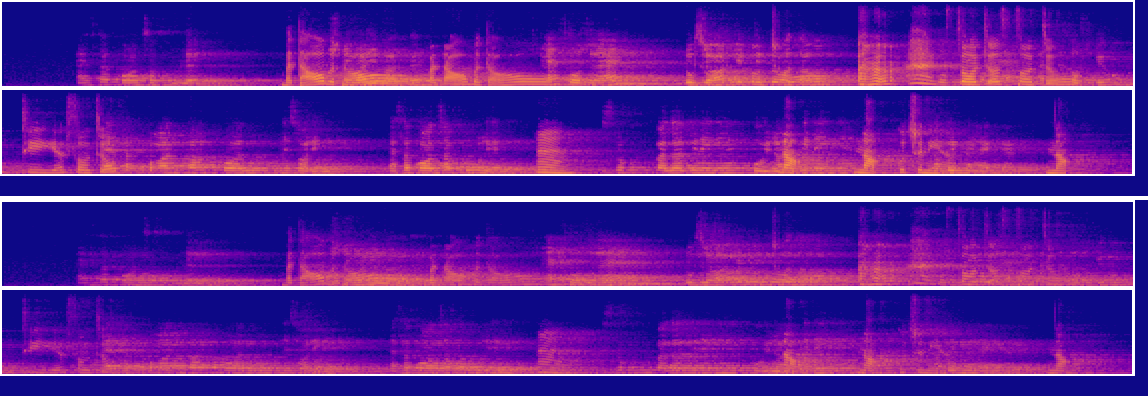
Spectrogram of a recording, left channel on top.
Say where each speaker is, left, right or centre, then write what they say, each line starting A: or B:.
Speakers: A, on the left; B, on the left.
A: ऐसा कौन सा फूल है
B: बताओ
A: सोचने
B: बताओ
A: वाली बात है
B: बताओ बताओ
A: सोच रहे हैं सोच रहे हैं रुक
B: सोचो
A: जाओ टिक
B: सोचो
A: टिक पे मत आओ
B: <laughs> सोचो
A: सोचती हूँ मैं
B: सोचो
A: अच्छे सोच रही हूँ
B: ठीक है सोचो
A: ऐसा कौन सा फल नहीं सॉरी ऐसा कौन सा फूल है
B: हम्म
A: जिसमें कोई कलर भी नहीं है कोई रंग
B: ना
A: भी नहीं है
B: ना कुछ नहीं
A: ना
B: है
A: कोई महक है
B: ना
